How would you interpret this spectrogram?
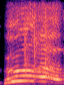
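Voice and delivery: loud, long disgusted groan. Retold or imitated. Groan the whole drive.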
